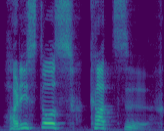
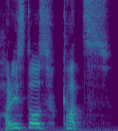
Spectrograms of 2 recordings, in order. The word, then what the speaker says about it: ハリストス復活: That first one, this is how you say Christ is risen. Harisutosu fukatsu fukatsu You can add an u there. You don't need it. Fukatsu by itself is fine.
